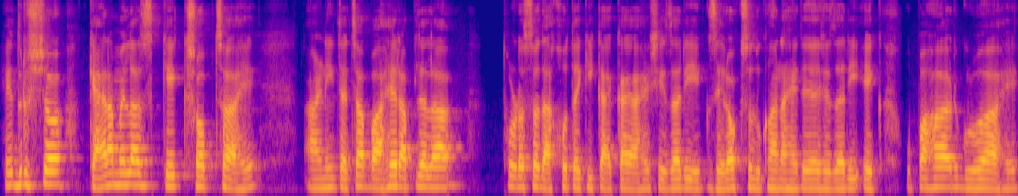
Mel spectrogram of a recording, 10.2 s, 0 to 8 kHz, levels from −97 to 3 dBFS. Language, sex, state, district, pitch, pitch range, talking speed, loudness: Marathi, male, Maharashtra, Pune, 145 Hz, 135-165 Hz, 165 wpm, -17 LUFS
